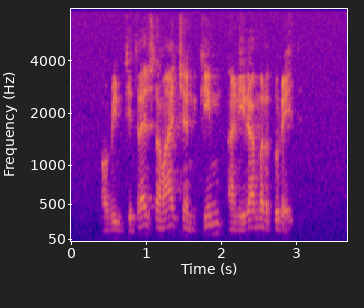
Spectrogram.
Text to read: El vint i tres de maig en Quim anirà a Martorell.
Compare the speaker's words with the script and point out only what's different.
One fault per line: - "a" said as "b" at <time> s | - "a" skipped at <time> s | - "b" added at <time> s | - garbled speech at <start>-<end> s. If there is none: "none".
none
